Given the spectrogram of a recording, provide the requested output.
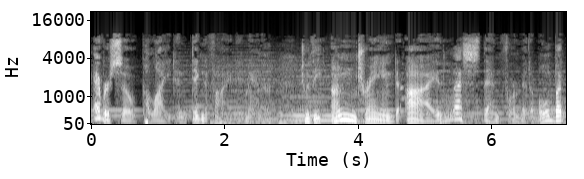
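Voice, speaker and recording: An actor playing a wry, mock-suspense host narrator in a radio play, speaking in an arch, dramatic, emphatic manner. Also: male voice, rumbling low, huge pitch swings, unhurried, gravelly, music in the background, exaggerated voice. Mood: dramatic, droll.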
